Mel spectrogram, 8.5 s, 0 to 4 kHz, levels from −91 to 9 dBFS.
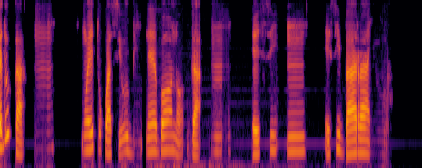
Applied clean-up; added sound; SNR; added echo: neural separator model SepFormer WHAM!.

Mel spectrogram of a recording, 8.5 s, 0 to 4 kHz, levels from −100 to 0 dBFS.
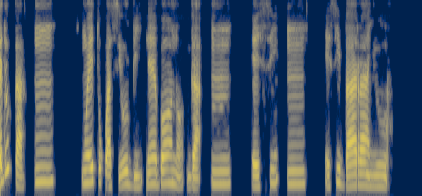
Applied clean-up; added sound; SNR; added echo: none; none; none; none.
